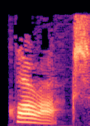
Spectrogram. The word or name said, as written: Clorox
